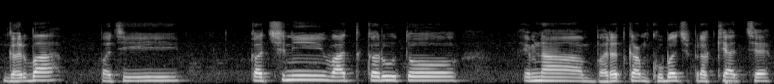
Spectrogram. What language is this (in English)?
Gujarati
